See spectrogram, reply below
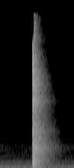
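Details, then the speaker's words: A single sharp pop with a brief hiss trailing off as a pressurized pen fires at the third, stronger pressure setting, which is used mostly on the body, in a botulinum toxin training demonstration. "para que eu vou fazer na terceira pressão é um pouco mais forte"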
